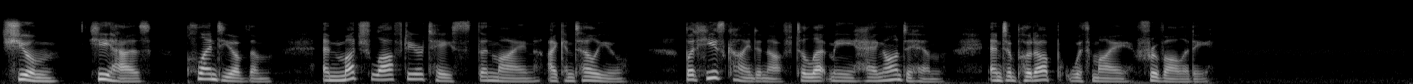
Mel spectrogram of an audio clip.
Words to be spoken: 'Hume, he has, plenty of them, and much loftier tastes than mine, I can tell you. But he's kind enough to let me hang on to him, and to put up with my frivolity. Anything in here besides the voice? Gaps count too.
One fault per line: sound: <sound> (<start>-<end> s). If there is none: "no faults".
no faults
